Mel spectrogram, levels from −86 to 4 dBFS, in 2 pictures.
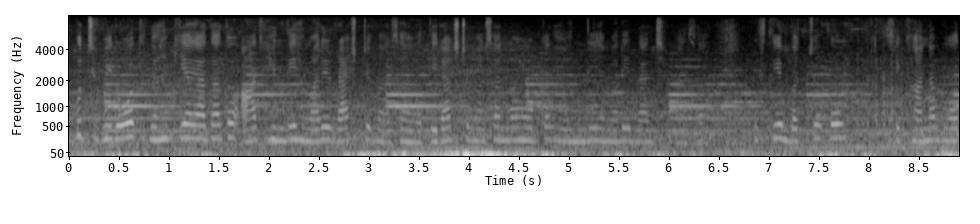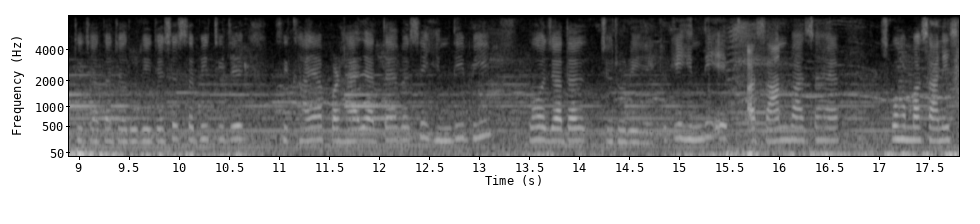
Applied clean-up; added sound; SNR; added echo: none; Church bell; -4 dB; none.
